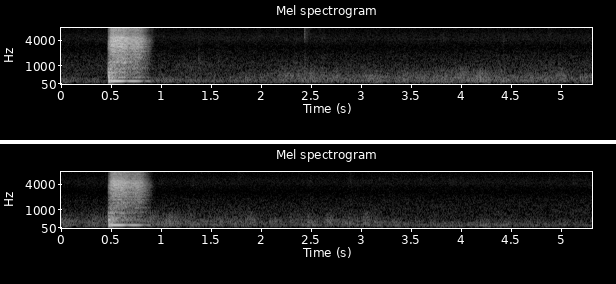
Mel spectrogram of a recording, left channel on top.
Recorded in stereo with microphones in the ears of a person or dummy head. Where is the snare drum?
25° left (ahead or behind), 0.6 m.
